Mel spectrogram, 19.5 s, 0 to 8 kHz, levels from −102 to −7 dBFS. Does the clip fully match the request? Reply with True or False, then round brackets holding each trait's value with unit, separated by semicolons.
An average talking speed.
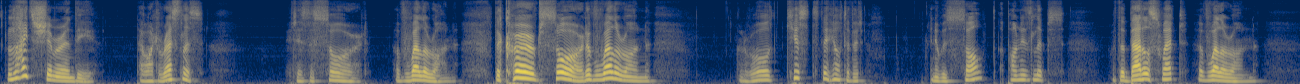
False (115 wpm)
